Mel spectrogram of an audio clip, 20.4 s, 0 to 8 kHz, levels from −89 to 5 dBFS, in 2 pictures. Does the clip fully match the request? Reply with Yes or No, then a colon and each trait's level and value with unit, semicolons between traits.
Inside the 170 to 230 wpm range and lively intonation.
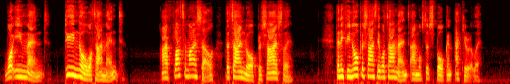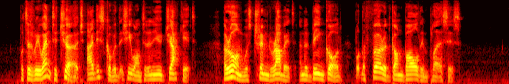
Yes: average, 180 wpm; wide, 7.4 semitones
